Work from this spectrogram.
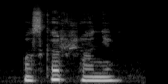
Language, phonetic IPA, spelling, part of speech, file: Polish, [ˌɔskarˈʒãɲɛ], oskarżanie, noun, LL-Q809 (pol)-oskarżanie.wav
